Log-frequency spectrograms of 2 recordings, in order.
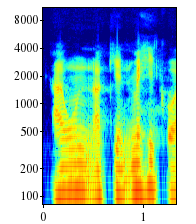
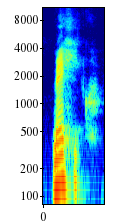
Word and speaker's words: México: esta x pronunciada así la x ese valor que le damos a la X en la escritura naar en español a veces es J verdad porque decimos México pero a veces sí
